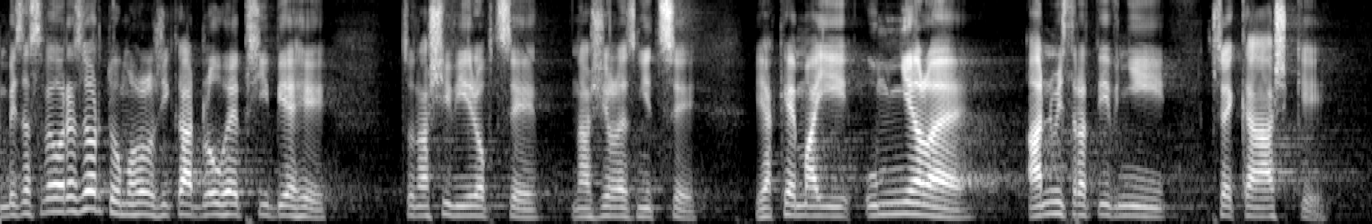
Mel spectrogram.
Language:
Czech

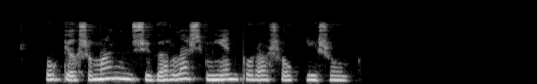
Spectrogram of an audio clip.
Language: Mari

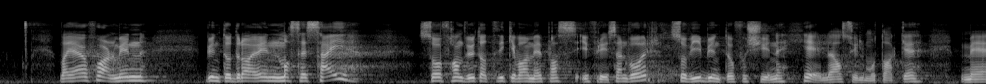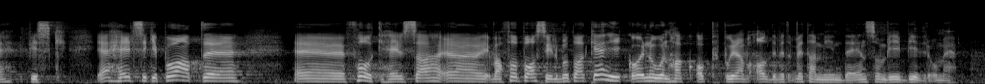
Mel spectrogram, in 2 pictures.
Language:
Norwegian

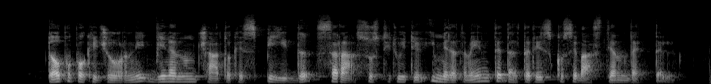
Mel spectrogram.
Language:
Italian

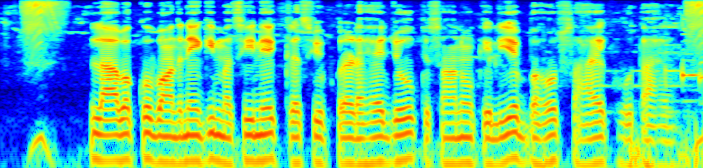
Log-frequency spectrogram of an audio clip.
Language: Hindi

